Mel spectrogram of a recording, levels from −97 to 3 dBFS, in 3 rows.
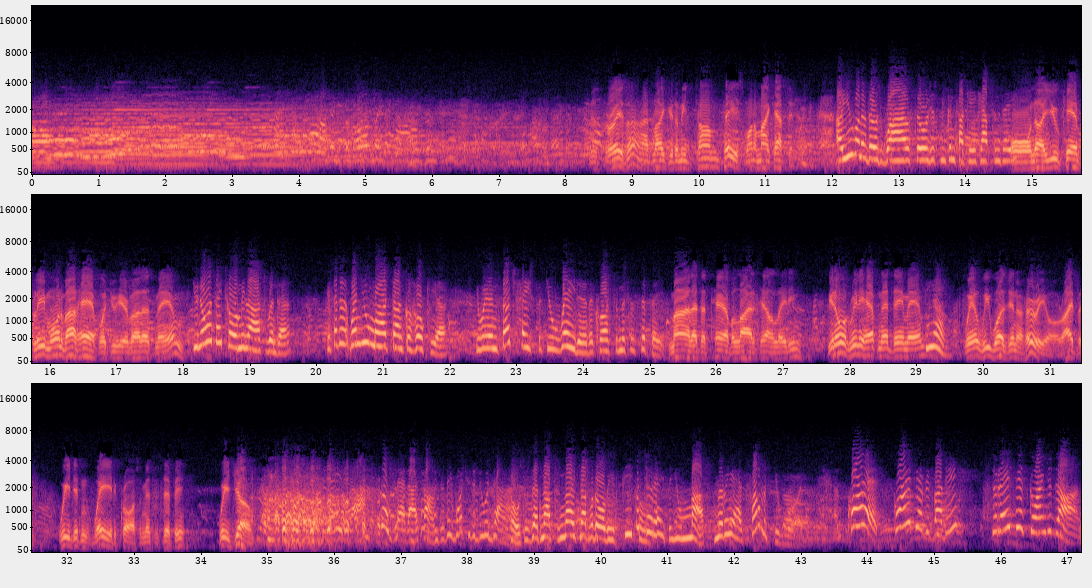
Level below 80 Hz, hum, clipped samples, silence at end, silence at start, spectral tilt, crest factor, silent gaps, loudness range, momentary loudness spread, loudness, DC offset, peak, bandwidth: -70 dBFS; none; under 0.1%; 0 s; 0 s; -8.5 dB/octave; 14 dB; none; 6 LU; 12 LU; -19 LUFS; under 0.1%; -6 dBFS; 5.2 kHz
